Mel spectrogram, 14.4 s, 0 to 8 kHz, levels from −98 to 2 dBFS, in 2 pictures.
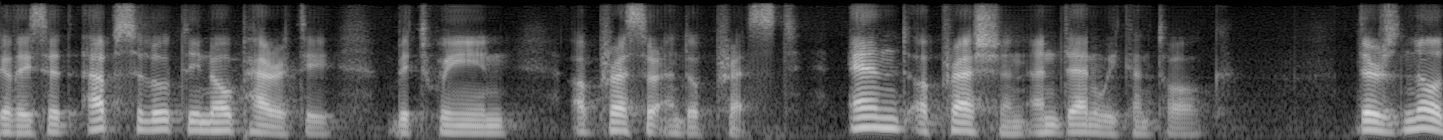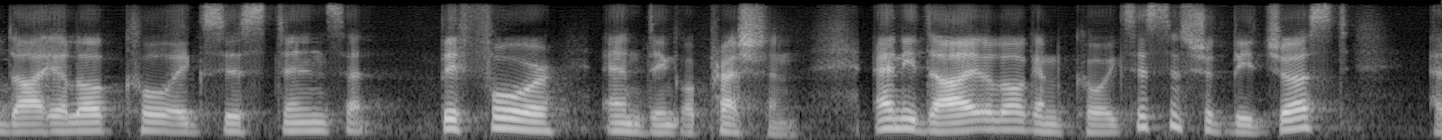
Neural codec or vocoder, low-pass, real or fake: codec, 16 kHz, about 1 kbps, DyCAST, with the encoder's durations; 7.2 kHz; fake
